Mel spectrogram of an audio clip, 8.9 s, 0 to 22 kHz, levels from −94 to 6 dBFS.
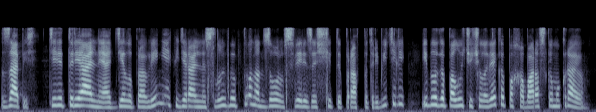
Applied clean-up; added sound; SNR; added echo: neural diffusion model UNIVERSE++.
